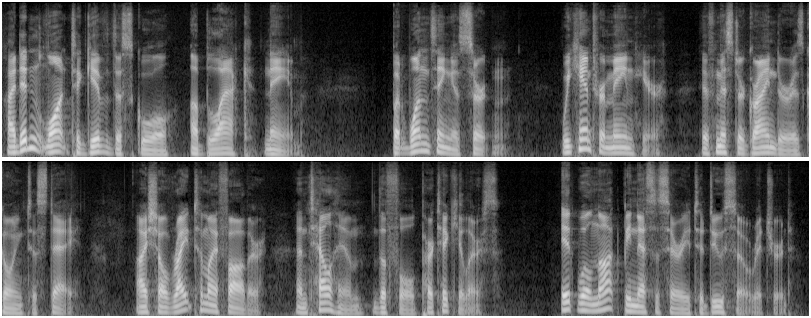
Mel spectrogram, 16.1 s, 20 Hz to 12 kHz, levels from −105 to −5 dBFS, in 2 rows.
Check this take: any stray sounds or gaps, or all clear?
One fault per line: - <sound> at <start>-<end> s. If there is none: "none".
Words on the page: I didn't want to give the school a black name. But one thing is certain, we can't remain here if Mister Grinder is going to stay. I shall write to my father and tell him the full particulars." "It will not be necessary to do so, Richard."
none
